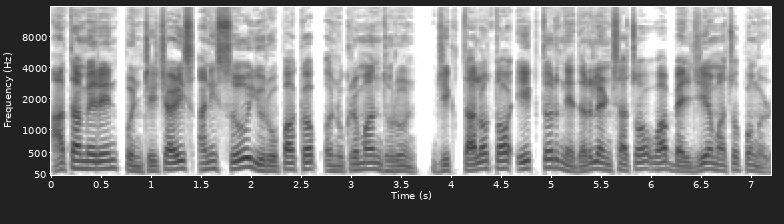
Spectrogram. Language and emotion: Goan Konkani, neutral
